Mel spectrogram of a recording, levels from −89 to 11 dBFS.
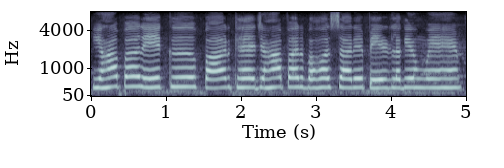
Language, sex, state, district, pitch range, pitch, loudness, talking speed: Hindi, female, Uttar Pradesh, Lucknow, 315-335 Hz, 320 Hz, -11 LUFS, 155 wpm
